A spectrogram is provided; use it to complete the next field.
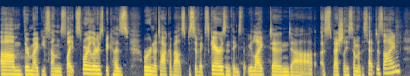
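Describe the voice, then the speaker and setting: A woman speaks with a very deep, low pitch and an animated tone. Her voice has a bright, sharp edge. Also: moderate pace. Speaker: podcast host. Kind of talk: casual chat. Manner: animated, laughs often.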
